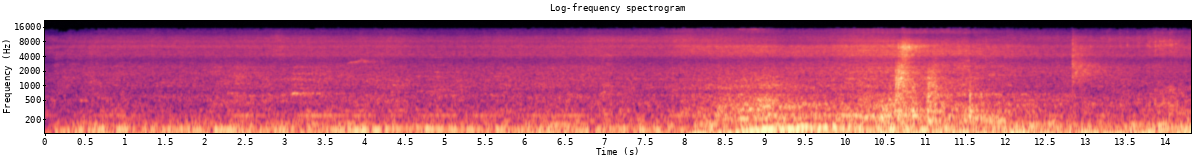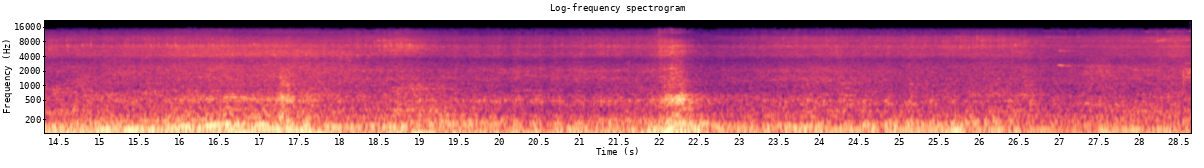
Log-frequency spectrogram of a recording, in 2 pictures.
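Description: Car engines and exhausts rumbling at low revs, with several revving accelerations as cars drive off: a long one about 8 to 11 seconds in, another around 16 to 17 seconds, and a short rev about 22 seconds in.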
